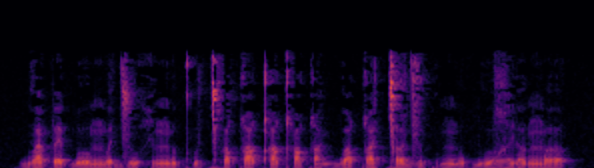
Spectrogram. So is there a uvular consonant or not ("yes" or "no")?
yes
